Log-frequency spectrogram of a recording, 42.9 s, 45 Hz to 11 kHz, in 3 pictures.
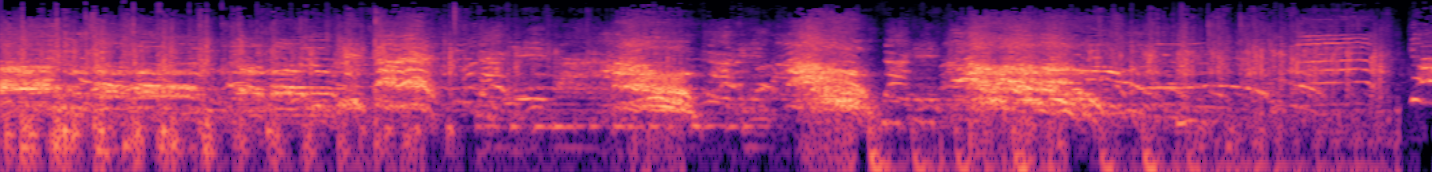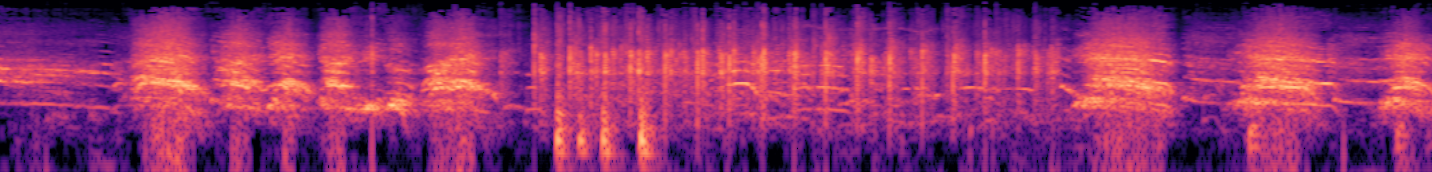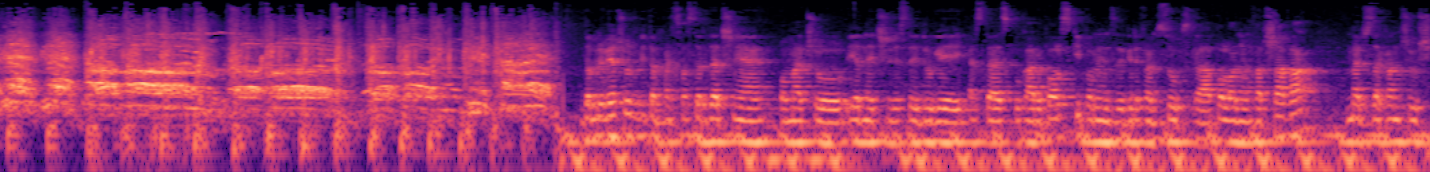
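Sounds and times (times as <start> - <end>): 
football team clapping: 0.0 - 6.8, 9.6 - 14.0, 17.6 - 26.0, 28.2 - 34.3
football team cheering, shouting and whooping after a cup match win: 0.0 - 19.4, 21.6 - 34.3
speech: 35.4 - 42.9.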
